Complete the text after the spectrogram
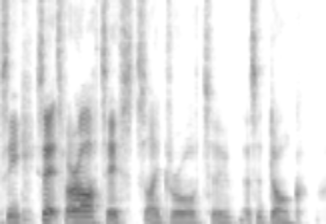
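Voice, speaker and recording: A woman's bright, sharp voice, fairly low in pitch, at a moderate pace with fairly even intonation. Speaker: comedian and author. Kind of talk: casual interview chat.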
